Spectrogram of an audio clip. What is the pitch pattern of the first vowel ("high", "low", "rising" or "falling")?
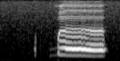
low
